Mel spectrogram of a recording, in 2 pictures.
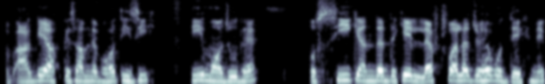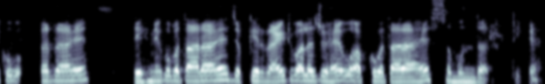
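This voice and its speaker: A man's voice: a little high, steady tone, moderate pace, creaky, dry recording. A man teaching English in a recorded lecture, explaining patiently and answering his own questions. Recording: dull lo-fi dry recording.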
